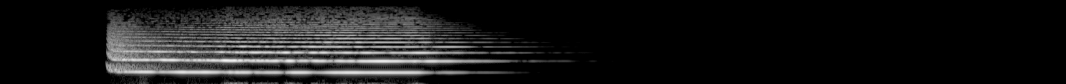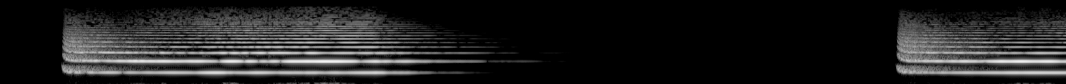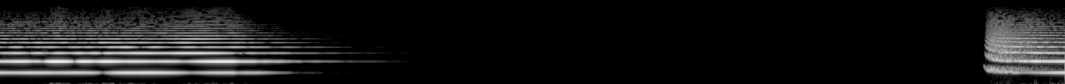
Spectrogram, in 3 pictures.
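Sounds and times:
air horn blast: 1.0s - 5.6s, 11.3s - 15.7s, 19.6s - 24.8s, 31.1s - 31.9s.

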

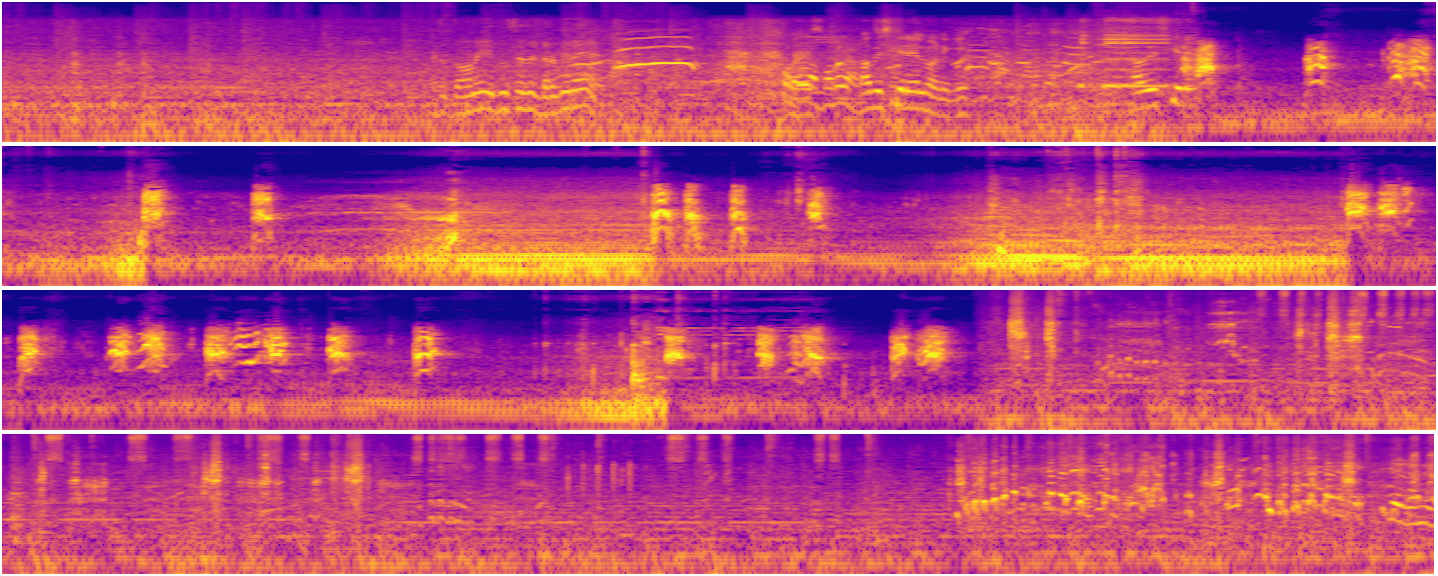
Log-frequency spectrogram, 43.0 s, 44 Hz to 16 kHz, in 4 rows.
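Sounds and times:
dog barking: 8.8s - 10.8s, 11.8s - 12.9s, 15.6s - 17.1s, 20.8s - 25.0s, 26.4s - 29.5s.

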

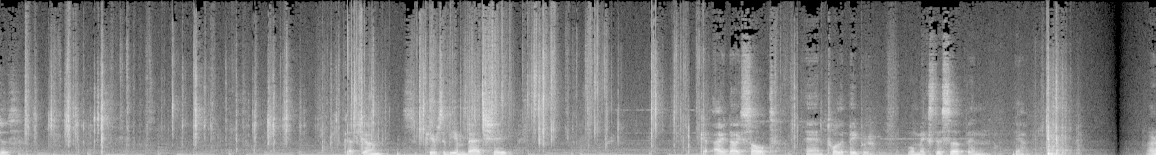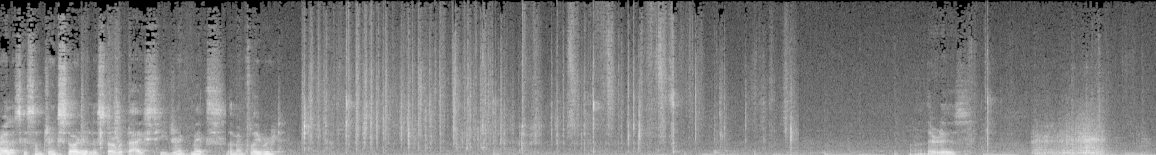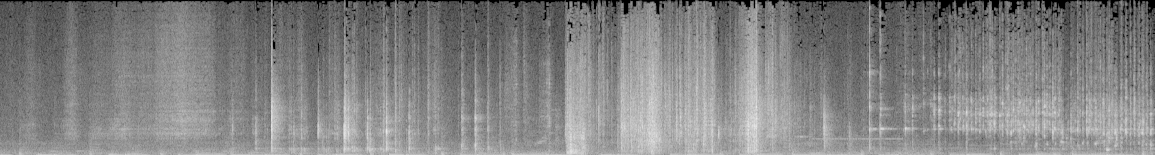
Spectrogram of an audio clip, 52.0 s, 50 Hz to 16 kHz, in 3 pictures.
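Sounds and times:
background music with bass line: 0.0s - 15.7s, 27.9s - 52.0s
foil packet crinkling and tearing: 0.3s - 10.6s, 21.8s - 27.9s, 43.1s - 46.7s
rustling: 42.2s - 46.7s
glass jar and lid clinking: 47.0s - 52.0s.

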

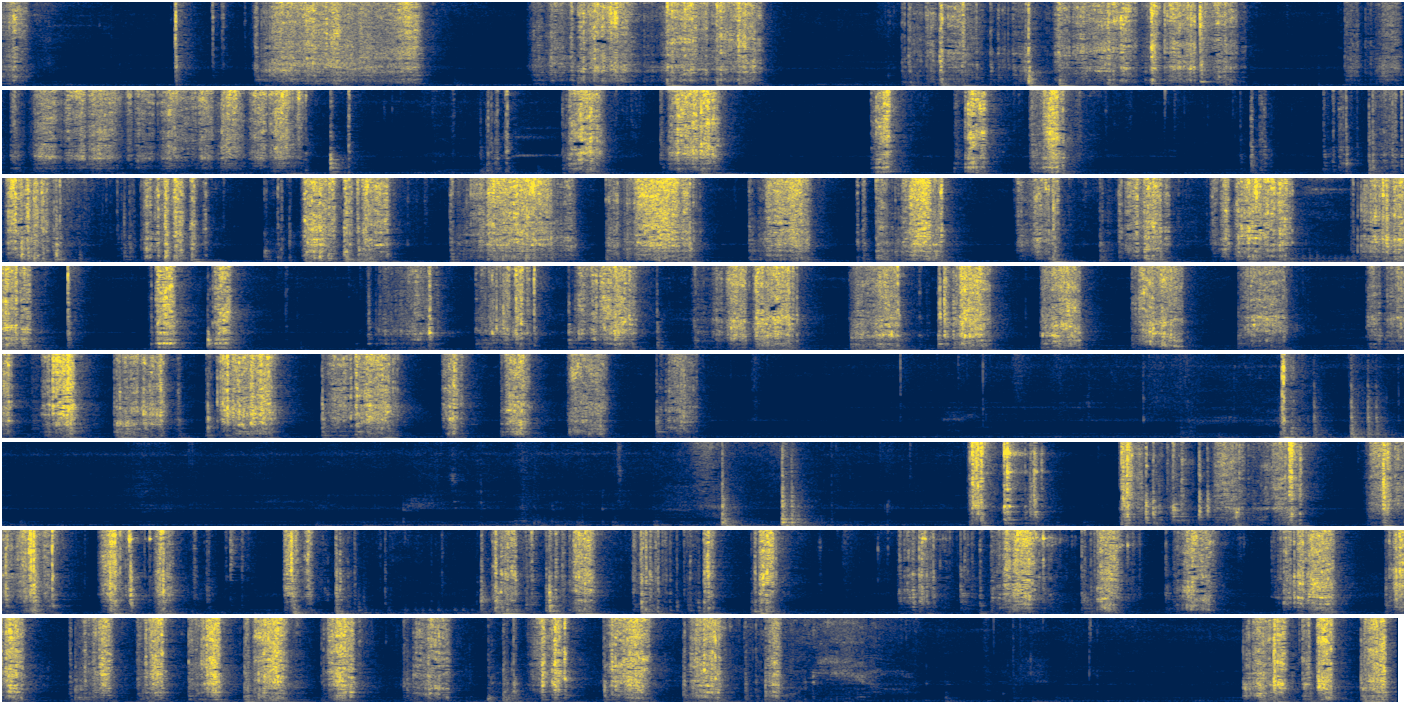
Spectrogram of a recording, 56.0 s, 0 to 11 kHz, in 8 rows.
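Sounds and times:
ice scraping in freezer: 0.0s - 0.3s, 1.0s - 3.9s, 4.5s - 8.8s, 9.4s - 10.8s, 11.4s - 12.6s, 13.2s - 31.6s, 39.9s - 53.6s, 55.3s - 56.0s.

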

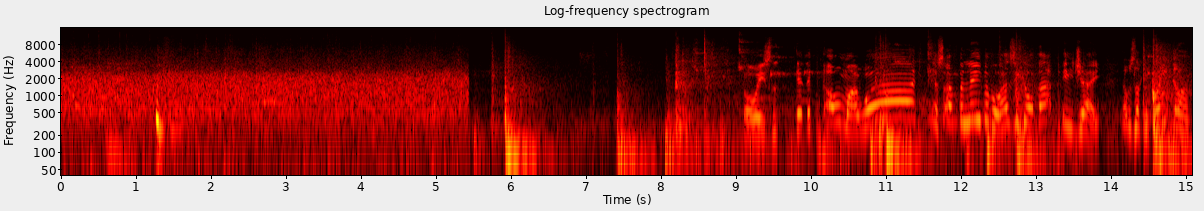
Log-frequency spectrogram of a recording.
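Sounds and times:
crowd applauding and cheering: 0.0s - 5.5s.

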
